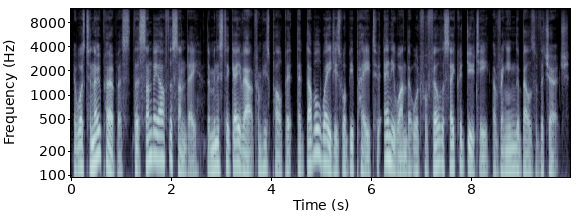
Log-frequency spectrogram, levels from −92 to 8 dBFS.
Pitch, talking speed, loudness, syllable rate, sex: 110 Hz, 220 wpm, -19 LUFS, 5.6 syllables/s, male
